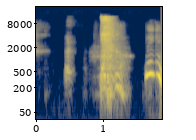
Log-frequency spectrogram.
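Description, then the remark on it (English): A single loud sneeze caused by fall allergies bursts out with a sharp inhale before it, followed by a brief voiced sound right after. “Fall allergies have been kicking my butt. My apologies.”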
